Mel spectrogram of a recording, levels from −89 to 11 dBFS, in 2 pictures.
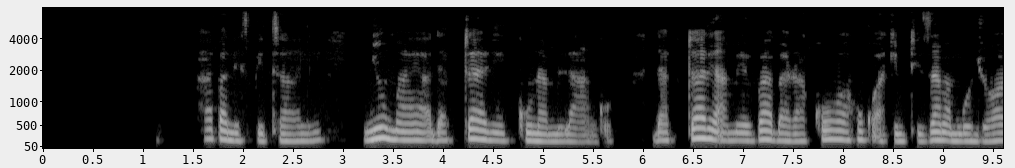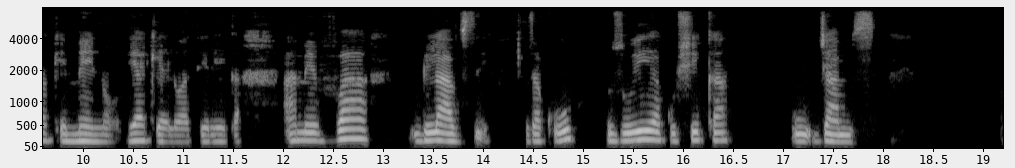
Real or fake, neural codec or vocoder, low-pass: real; none; 7.2 kHz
